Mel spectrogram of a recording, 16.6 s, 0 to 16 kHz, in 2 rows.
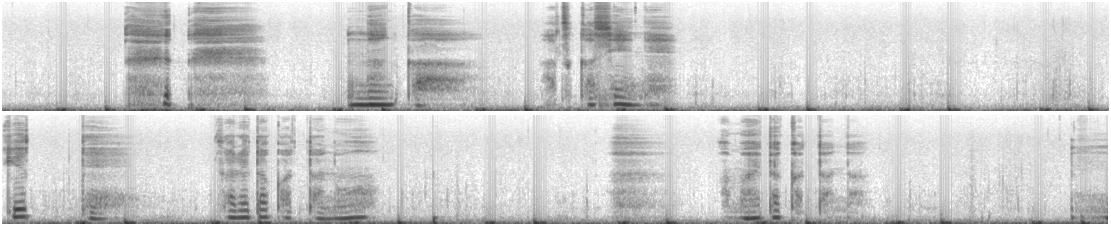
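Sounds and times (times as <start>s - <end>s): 
close heartbeat: 0.0s - 16.5s
soft hum: 0.0s - 16.5s
speech: 2.6s - 3.4s, 4.4s - 5.1s, 8.4s - 9.2s, 10.0s - 11.2s, 13.8s - 14.6s
person whispering quietly: 2.6s - 5.1s, 8.4s - 9.3s, 9.9s - 11.2s, 13.7s - 14.8s.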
